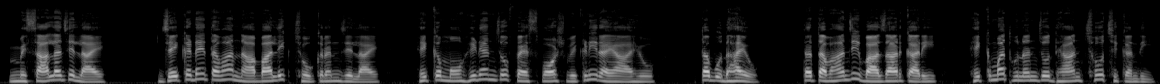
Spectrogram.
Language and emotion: Sindhi, neutral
